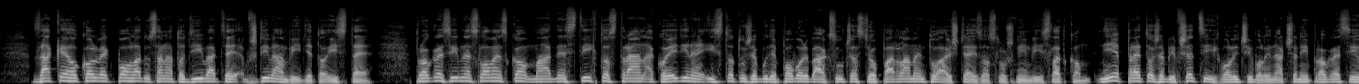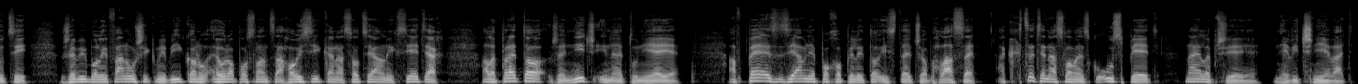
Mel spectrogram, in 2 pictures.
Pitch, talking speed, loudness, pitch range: 120 Hz, 175 wpm, -24 LUFS, 105-135 Hz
